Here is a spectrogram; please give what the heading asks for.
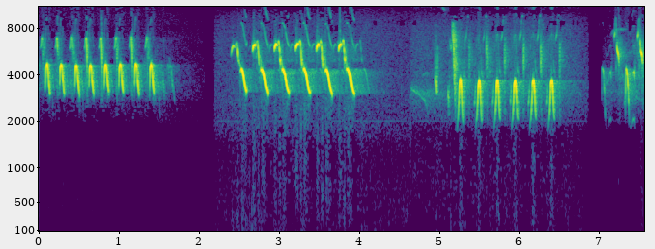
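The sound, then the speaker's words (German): Marsh tit song: three quick phrases of rapidly repeated high, sharp notes, each phrase separated by a short pause, followed by the start of a fourth, heard alone without other sounds. “Es handelt sich um eine Meise, so viel haben wir schon gesagt. Und zwar um die Sumpfmeise. Und damit hören wir uns nochmal den Gesang an.”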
